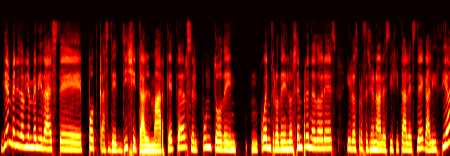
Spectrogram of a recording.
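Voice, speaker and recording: Very wide pitch swings mark this woman's voice. The sound is dry and close with no echo, on a very clean recording with a silent background. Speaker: podcast host. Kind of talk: casual podcast conversation.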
